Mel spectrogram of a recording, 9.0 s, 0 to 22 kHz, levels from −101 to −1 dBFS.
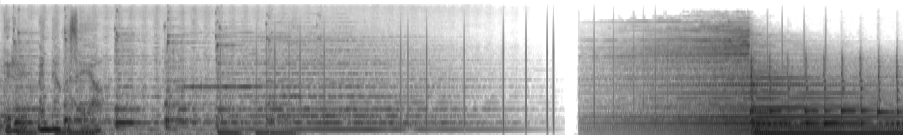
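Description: From 2.20 s to 8.26 s a train of clicks runs over the sound at about 4.6 per second, irregularly spaced, some thirty in all and standing well above the signal. The similar pulse shape points to likely interference from nearby equipment or a faulty connection or power supply.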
